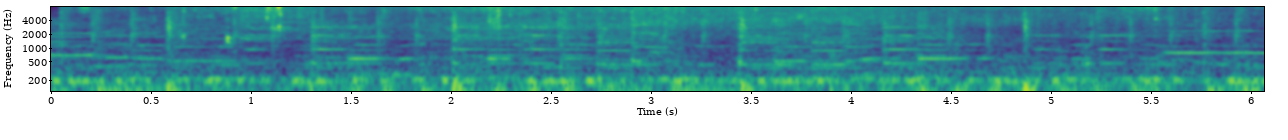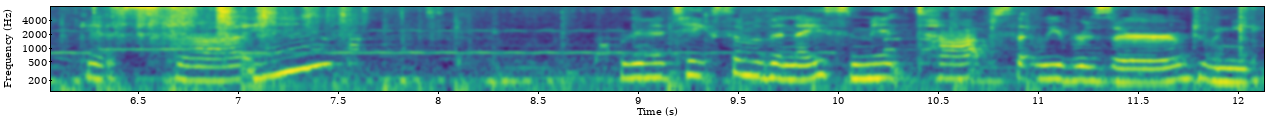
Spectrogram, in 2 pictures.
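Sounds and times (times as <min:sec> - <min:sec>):
soda splashing over ice in a glass: 0:00.2 - 0:08.0
speech: 0:06.2 - 0:07.7, 0:08.9 - 0:12.1
ice clinking: 0:06.2 - 0:08.1.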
